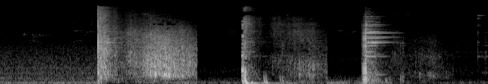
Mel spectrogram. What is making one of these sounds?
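A handgun fires loud, sharp shots.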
